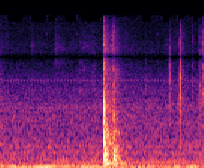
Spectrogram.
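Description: Paper handling: a short, crisp paper tap or rustle about a second in as a printed card is handled, followed by a couple of fainter clicks.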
